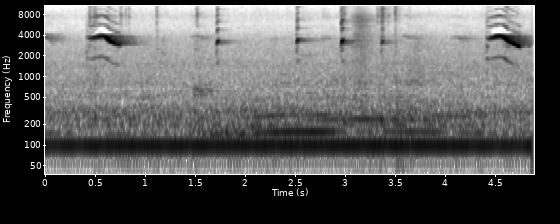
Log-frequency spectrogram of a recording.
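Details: A Javan grey-throated white-eye, used as a lure song, gives two loud, high, wavering whistled phrases that open and close the passage, with a few soft high chips between them over a low electrical hum.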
